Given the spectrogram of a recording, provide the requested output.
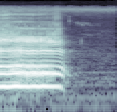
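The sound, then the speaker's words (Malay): A voice imitates an out-of-tune snare drum with one loud, buzzy hum that holds steadily for over half a second, then cuts off abruptly into quiet. “Kalau snare drum tu bunyi per,”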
